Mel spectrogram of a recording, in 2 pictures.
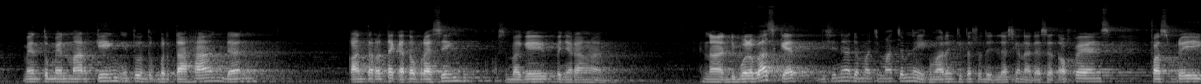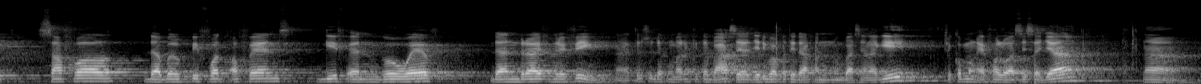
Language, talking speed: Indonesian, 150 wpm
